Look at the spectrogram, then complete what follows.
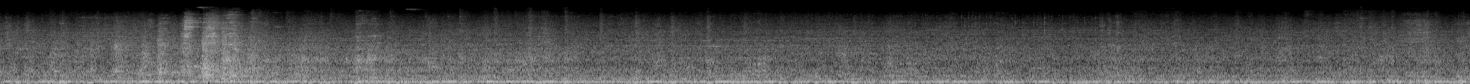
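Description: Norfolk Southern manifest freight train's cars rolling past, a continuous clatter of wheels over the rails with a steady low rumble. A brief louder burst of rattling comes about two seconds in.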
